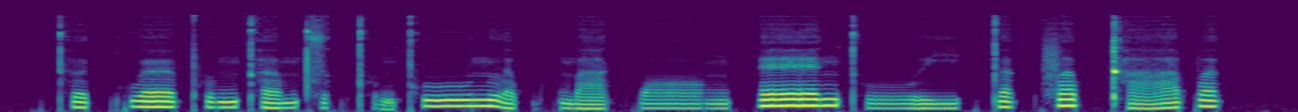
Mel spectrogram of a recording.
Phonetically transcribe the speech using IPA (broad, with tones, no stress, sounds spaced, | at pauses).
t̪ʰ ɵ˨˥ t̚ kʷ œː˧ pʰ ʊ˨˧ ŋ t̪ʰ ɐ˨˧ m t͡s ʊ˨ k̚ t̪ʰ ʊ˨˩ ŋ kʰ uː˥ n l ɐ˨ p̚ ʊ˨˥ k̚ m aː˨ k̚ p ɔː˧ ŋ | ɛː˥ ŋ t̪ʰ uː˨ j | t̪ ɐ˧ k̚ f ɐ˥ p̚ kʰ aː˨˥ p ɐ˥ k̚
